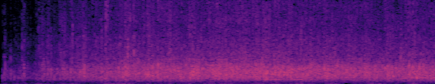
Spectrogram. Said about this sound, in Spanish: ¿Sí? Aló, ahí se aplauden todos, ¿no?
